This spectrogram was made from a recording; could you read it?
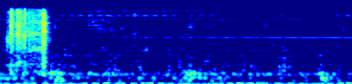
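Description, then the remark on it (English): A single bright, crisp camera shutter click from a phone taking a picture for image recognition with anti-shake protection, lasting about a third of a second, then faint low murmuring underneath for the rest of the moment. “Anti-shake protection. Taking a picture.”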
